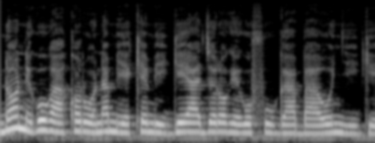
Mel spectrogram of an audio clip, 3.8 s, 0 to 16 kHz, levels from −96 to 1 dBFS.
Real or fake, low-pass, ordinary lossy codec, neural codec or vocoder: real; 14.4 kHz; none; none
